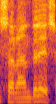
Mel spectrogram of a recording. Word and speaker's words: San Andrés: Aquí estamos, en San Andrés, con acento en la E, del mudéjar.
